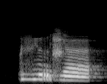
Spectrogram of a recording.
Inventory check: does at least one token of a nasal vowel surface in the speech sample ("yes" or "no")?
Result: yes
